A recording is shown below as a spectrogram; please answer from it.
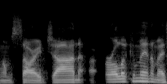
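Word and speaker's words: Ehrlichman: said uh I could be saying his last name wrong, I'm sorry, John Erlman. Am I saying it right? Yes. Erligman.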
